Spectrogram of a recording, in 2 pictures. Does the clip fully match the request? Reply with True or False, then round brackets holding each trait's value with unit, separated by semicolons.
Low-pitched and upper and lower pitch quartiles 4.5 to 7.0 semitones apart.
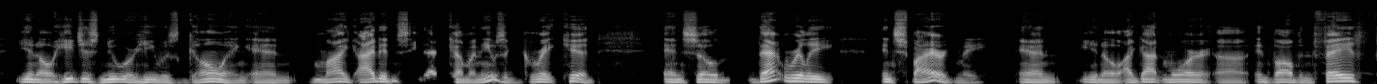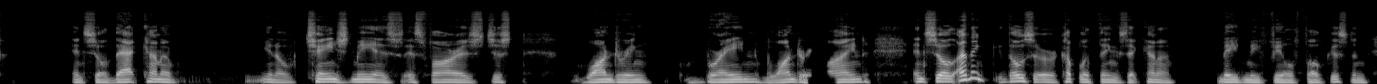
False (110 Hz; 2.7 semitones)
